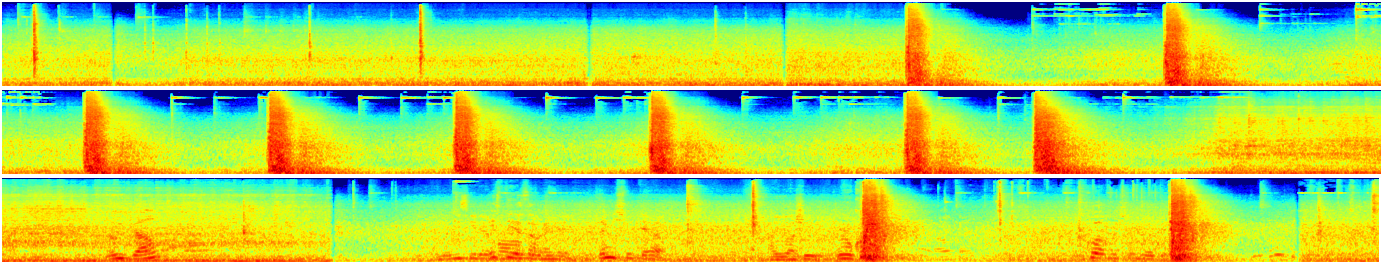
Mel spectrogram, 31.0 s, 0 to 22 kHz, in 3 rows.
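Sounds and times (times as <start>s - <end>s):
gunshots with echo: 11.0s - 11.6s, 12.3s - 13.0s, 13.7s - 14.4s, 15.2s - 15.9s, 17.1s - 18.7s, 27.1s - 27.6s, 29.4s - 30.0s.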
